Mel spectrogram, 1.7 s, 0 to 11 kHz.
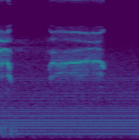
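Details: Osprey feeding in the evening at Port Lincoln, Australia, on 9 October 2020: a short high note, then a sustained, slightly wavering whistled call lasting under a second.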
